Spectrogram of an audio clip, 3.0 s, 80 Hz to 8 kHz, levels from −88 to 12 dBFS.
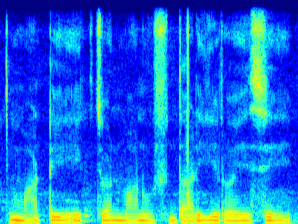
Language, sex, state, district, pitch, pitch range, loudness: Bengali, male, West Bengal, Cooch Behar, 110 Hz, 110-115 Hz, -20 LUFS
